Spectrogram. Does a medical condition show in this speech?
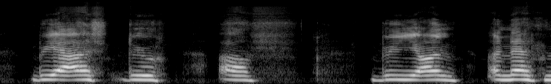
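Yes: cerebral palsy.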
